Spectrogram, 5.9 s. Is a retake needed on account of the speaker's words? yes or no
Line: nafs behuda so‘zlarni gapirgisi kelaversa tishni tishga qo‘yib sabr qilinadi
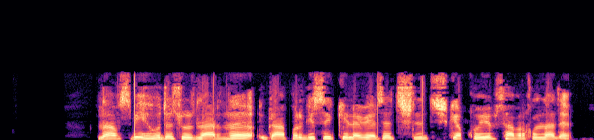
no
